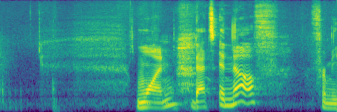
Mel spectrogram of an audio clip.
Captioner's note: sighs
